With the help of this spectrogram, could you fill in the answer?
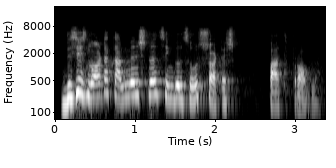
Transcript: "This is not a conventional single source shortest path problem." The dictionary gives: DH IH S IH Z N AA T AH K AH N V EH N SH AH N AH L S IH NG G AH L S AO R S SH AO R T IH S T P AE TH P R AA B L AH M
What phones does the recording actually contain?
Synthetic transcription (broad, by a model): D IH S IH Z N AA T AH K AH N V EH N SH AH N AH L S IH NG G AH L S AO R S SH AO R T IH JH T P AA T P R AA B L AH M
